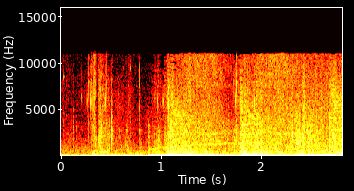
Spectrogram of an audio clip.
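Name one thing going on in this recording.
A rocket whooshes through the air.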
